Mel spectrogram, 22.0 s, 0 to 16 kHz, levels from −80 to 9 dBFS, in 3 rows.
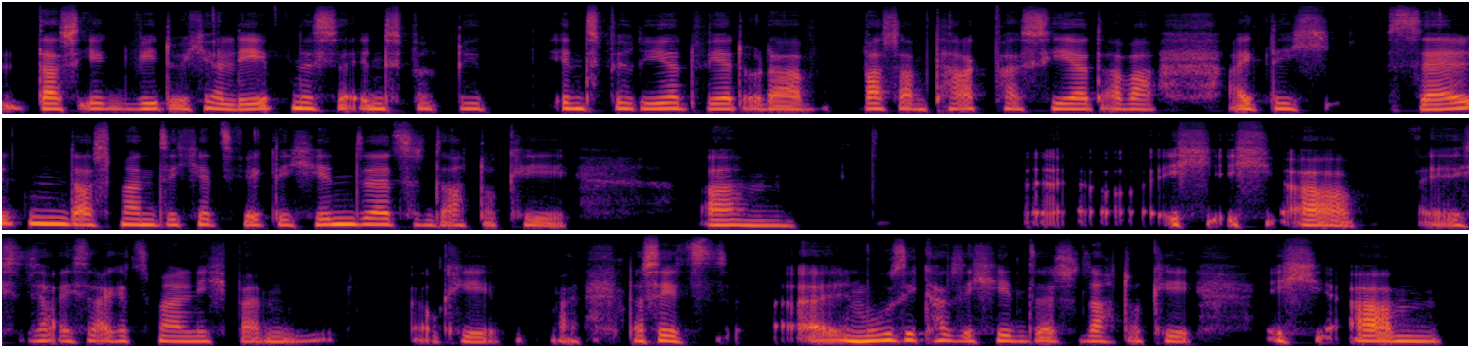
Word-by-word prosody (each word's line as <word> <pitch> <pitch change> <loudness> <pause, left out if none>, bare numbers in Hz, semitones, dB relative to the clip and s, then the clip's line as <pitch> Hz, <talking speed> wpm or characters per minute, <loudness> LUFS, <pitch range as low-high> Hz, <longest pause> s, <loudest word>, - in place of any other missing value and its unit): das 180 -2 +4
irgendwie 180 -1 0
durch 170 - -4
Erlebnisse 175 +1 +2
inspiriert 180 -1 -3 0.3
inspiriert 185 -1 +1
wird 175 +1 +1
oder 90 - 0 0.2
was 180 -1 +1
am 160 - -1
Tag - - -2
passiert, 175 0 +1
aber 170 -2 -1 0.3
eigentlich 180 - -2 0.3
selten, 215 +7 +4
dass 180 -4 +1
man 185 -2 +3
sich 175 0 -4
jetzt 185 -2 -3
wirklich 170 -1 -3
hinsetzt 190 -1 +4
und 165 - -4
sagt: 165 0 -4
„Okay, 80 -3 -5 0.7
ähm“ 165 -3 +2 1.1
äh, 290 +1 -8 0.5
ich - - -2
ich, - - -4
äh, - - +3 0.3
ich 165 -5 -4
sa 180 +1 -3
ich 170 -2 -3
sage 180 - -2
jetzt 170 - -7
mal 165 -2 +2
nicht 160 -1 -3
beim, 165 +7 -4 0.4
okay 160 -5 -4 0.2
mein 175 -4 -6 0.2
dass 170 - +3
jetzt, 170 -6 +1 0.2
äh, - - 0
'n 175 - +8
Musiker 195 +2 +5
sich 170 - -3
hinsetzt 170 -3 -1
und - - -10
sagt: 165 -4 -1
„Okay, 165 -1 -3 0.3
ich, - - -2
ähm 170 -2 +5
175 Hz, 140 wpm, -25 LUFS, 165-185 Hz, 1.1 s, n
